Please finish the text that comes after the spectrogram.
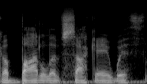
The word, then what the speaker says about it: sake: character for alcohol sake it's not saki with an i it's sake uh the character for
